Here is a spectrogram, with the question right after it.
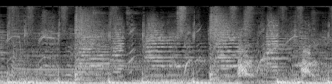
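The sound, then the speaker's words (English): Loud, dense dog vocalizations, overlapping barks and rough growling, continue without a break, with a steady low thumping pulse underneath. “But just some growls out there, folks.”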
